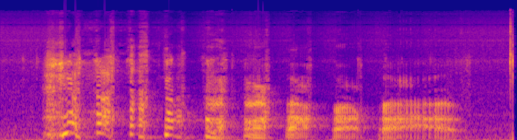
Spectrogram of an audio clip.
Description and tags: risa malevola
efecto vocal grabado en el pc camibiando el pitch
efecto, PC, vocal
